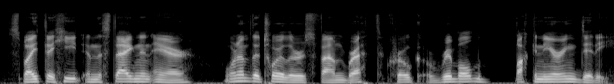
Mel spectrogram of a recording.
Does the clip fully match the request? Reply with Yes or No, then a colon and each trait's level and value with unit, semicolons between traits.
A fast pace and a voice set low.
No: average, 185 wpm; low, 115 Hz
